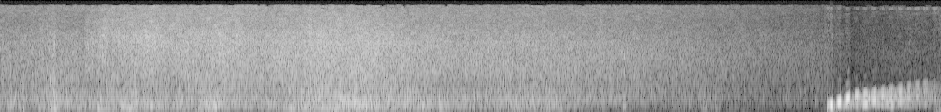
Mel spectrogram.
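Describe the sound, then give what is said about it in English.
Sea surf rolls and crashes on the shore in a steady, swelling roar that builds and slowly fades, before a sudden loud tonal sound cuts in right at the end. “After traveling for many days, they reached the shores of the sea.”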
